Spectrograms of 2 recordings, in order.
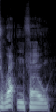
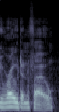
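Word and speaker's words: Rodenfoe: is absolutely fine but he says Ratenfo it's actually Rodenfo Easy mistake to make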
